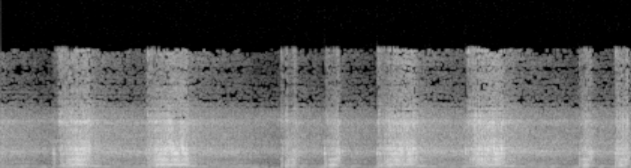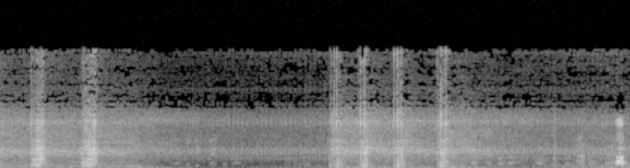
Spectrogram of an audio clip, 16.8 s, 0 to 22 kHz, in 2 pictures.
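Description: A Suzuki Supra GTR 150 fuel-injected motorcycle with a stock pipe and a reported shaking fault, running close by with repeated sharp throttle revs rising and falling, then settling to a rough idle, while someone talks over it.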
